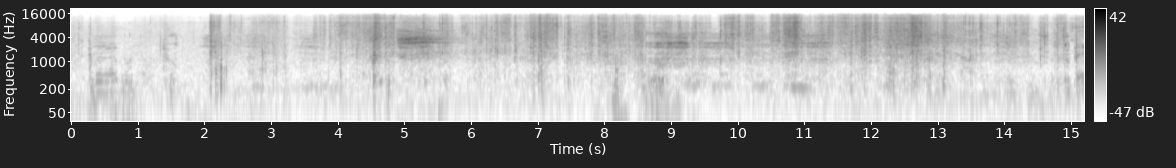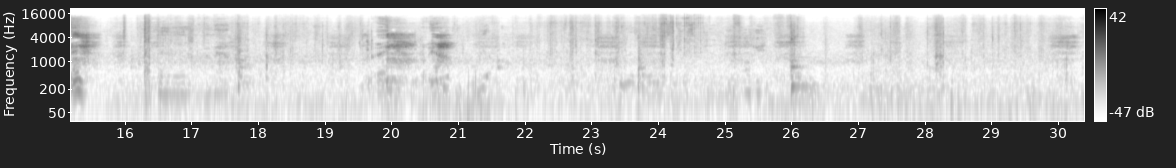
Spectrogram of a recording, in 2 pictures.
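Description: Knocks, thuds and rustling as a cardboard box with a covered metal stockpot and paper-wrapped food is handled and loaded onto a pickup truck's back seat. Indistinct voices can be heard under it.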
